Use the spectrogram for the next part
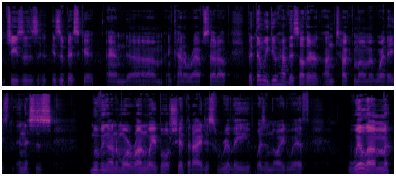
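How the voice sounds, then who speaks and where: A man co-hosting a casual recap chat, expressive and chatty, acting out quotes and swearing casually. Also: medium pitch, vocal fry. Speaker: podcast co-host.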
